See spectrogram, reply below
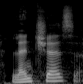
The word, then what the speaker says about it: Lentjes: Today we look at some of the psychological research into psychedelics and speak with Alexander Lentjes, am I pronouncing that right? – That's correct.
